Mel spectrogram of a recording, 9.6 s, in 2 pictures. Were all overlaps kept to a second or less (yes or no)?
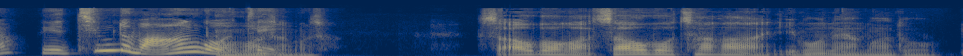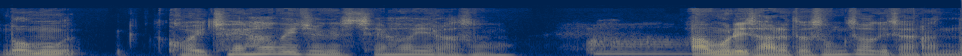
yes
